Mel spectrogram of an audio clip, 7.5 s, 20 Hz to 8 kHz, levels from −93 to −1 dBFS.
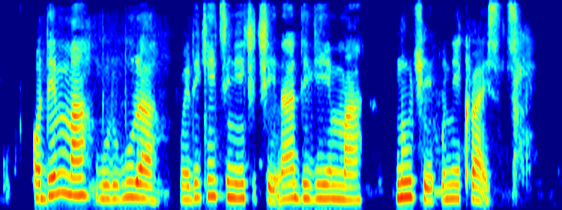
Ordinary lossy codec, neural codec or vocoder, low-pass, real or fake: none; codec, 16 kHz, 4 kbps, X-Codec, HuBERT features, trained on balanced general audio; none; fake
